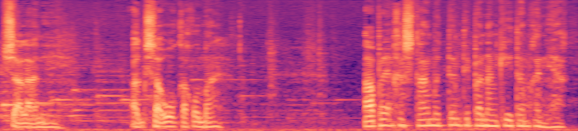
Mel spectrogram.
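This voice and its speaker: A man's voice: a little high, normal speed, over music, lightly acted. A man with an Ilocano Filipino accent playing an anxious, earnest young boyfriend in a radio drama. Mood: pleading.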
